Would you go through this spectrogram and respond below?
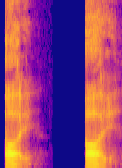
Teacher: Esto que parece una A y una E fundidas representa un diptongo que empieza con un sonido de A y se va cerrando hacia un sonido de I abierta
